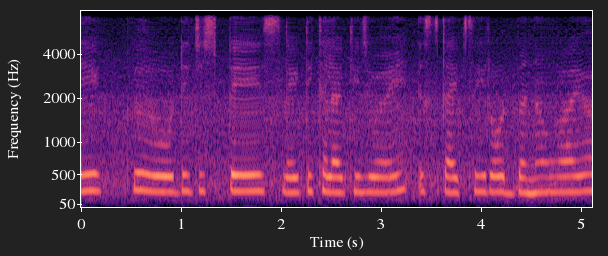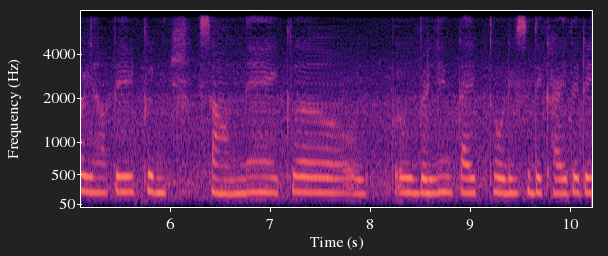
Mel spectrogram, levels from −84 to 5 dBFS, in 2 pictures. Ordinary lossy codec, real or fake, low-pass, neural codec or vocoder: none; fake; 7.2 kHz; codec, 16 kHz in and 24 kHz out, 1 kbps, XY-Tokenizer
